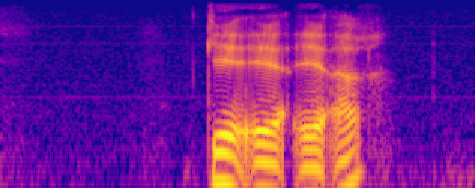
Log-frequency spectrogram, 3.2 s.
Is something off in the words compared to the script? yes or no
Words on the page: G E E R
no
